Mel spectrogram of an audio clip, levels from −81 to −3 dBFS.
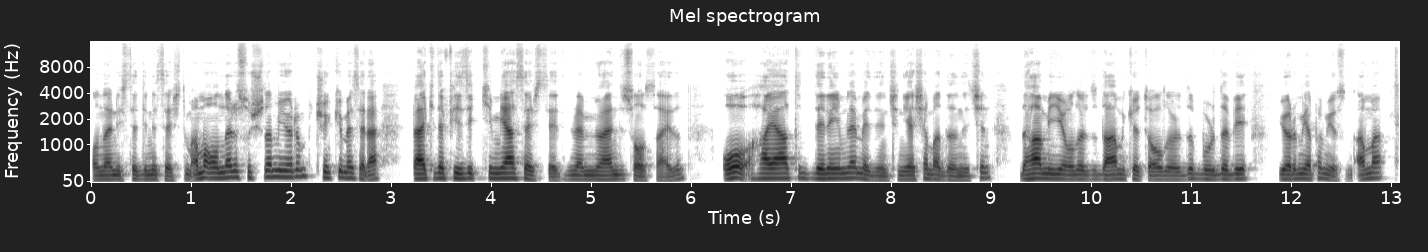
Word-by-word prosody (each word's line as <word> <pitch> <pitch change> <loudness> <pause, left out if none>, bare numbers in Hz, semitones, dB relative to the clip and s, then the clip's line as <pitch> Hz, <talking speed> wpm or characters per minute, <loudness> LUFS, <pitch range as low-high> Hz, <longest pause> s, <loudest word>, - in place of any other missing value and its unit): onların 105 +1 0
istediğini 110 +1 -3
seçtim 95 -3 -5
ama 135 +5 +2
onları 145 +3 +2
suçlamıyorum." 165 +3 -1
Çünkü 145 0 -3
mesela 120 -5 0 0.3
belki 120 +1 +5
de 135 - +3
fizik 130 0 -1
kimya 130 0 +4
seçseydin 105 -5 -4
ve 105 - +1
mühendis 105 +1 0
olsaydın 90 0 -4 0.4
o 135 +2 +5
hayatı 130 0 +4
deneyimlemediğin 125 -5 +2
için 105 +3 -8
yaşamadığın 105 -3 -2
için 135 +10 -6 0.3
daha 125 +2 +6
mı 125 -1 +1
iyi 120 -1 +1
olurdu, 110 0 -2
daha 110 -1 +4
mı 115 -2 -5
kötü 105 - -4
olurdu 100 +4 -2
burada 115 0 -1
bir 120 -1 0 0.3
yorum 120 +1 +1
yapamıyorsun 120 0 -4
ama 135 +5 -1
120 Hz, 160 wpm, -22 LUFS, 105-130 Hz, 0.4 s, daha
